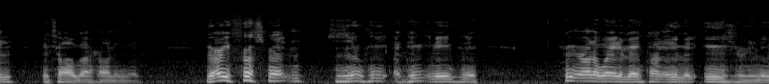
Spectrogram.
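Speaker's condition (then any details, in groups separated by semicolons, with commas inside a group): Mouth cancer surgery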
